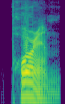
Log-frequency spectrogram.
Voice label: "Purim", American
